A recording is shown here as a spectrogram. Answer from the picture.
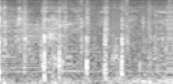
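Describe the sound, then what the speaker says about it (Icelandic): Hooves of a well-gaited Icelandic horse, Fjalla-Eyvindur from Blönduós, clip-clop in a quick, even rhythm at moderate distance over a steady background rumble. "Lagsmikill hestur."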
